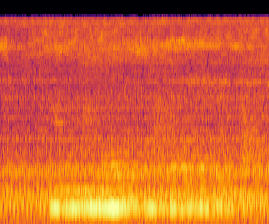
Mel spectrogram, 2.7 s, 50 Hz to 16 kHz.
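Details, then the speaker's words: Compressor nebulizer switched on for an adult male patient's inhalation therapy while he breathes normally; the medication is run until finished, usually in 10–20 minutes: steady low motor hum with a droning buzz. "ini alatnya obatnya saya hidupkan nah nafas biasa ya"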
